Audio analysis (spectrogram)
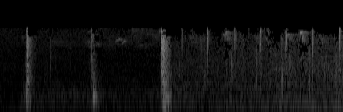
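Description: A car arriving with a passenger pulls up to a low rumble, then three heavy thuds of its doors ring out over several seconds, followed by a scatter of lighter clicks and knocks, with no voices.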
